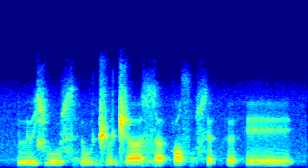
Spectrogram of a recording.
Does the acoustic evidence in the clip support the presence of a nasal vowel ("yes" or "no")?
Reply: no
